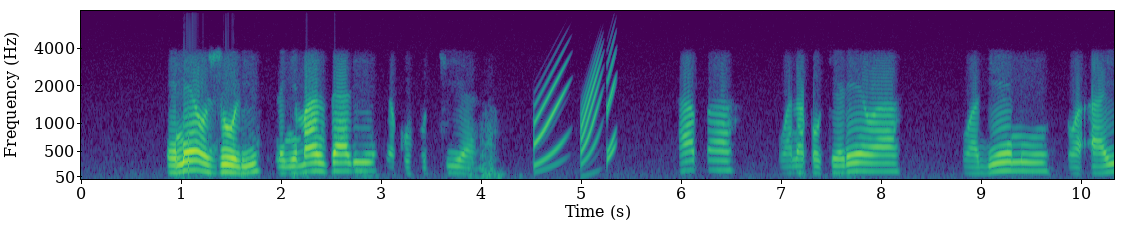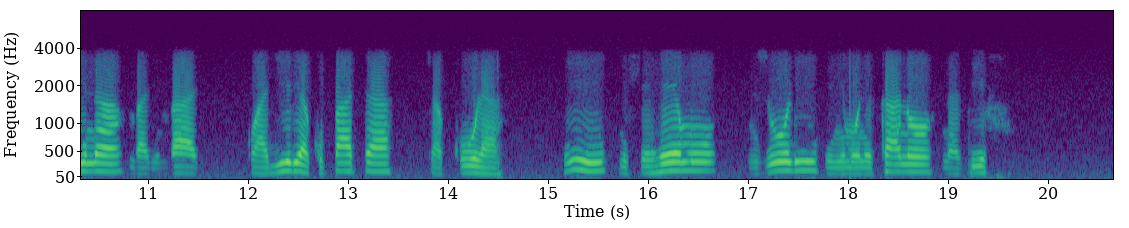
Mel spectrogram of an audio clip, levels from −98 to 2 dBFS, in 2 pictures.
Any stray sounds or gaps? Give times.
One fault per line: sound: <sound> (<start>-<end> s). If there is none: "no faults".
sound: chirp (4.5-5.4 s)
